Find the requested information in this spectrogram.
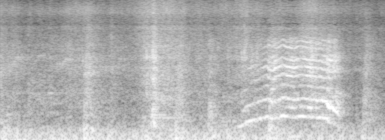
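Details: Goat kept on a farm on a Padma River sandbar in rural Bangladesh, giving one wavering, nasal bleat near the end, preceded by soft background murmur and faint human voices.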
